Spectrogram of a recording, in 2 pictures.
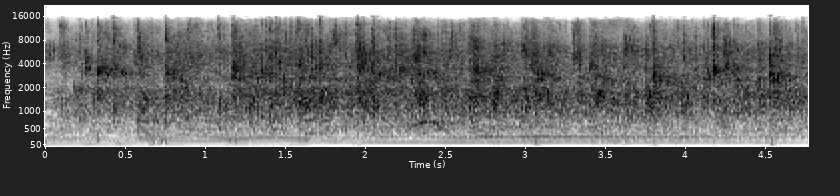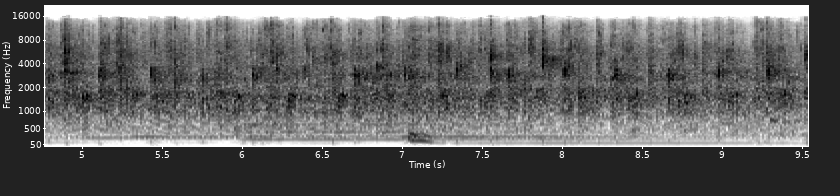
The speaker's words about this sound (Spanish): ¿Y por qué no le damos un aplauso a Dios por esto?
